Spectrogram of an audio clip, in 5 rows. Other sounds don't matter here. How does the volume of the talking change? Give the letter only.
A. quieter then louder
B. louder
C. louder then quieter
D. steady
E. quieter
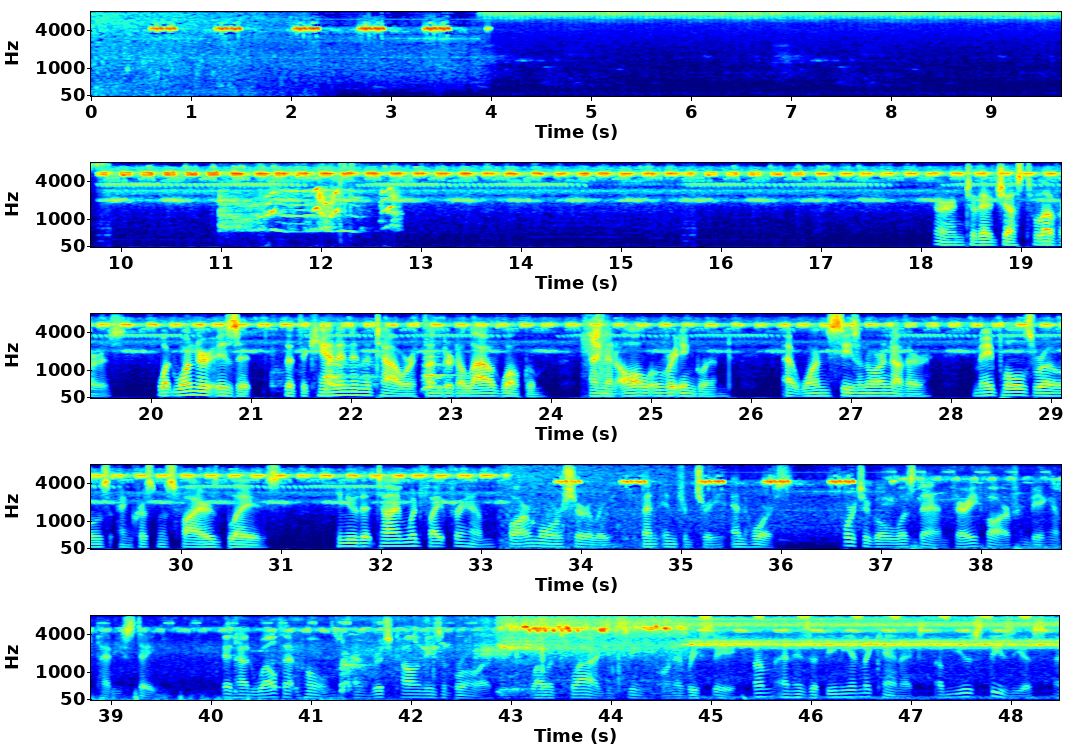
E.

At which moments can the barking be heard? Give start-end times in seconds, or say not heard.
10.9-12.8, 21.2-23.1, 40.4-41.6.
